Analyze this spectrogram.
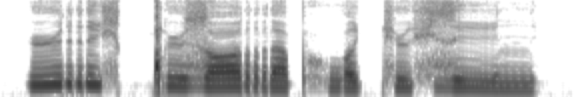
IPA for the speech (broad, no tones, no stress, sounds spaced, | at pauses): y r i ç ǃ y z ɒ r a pʰ w ɒ c y ç z i n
